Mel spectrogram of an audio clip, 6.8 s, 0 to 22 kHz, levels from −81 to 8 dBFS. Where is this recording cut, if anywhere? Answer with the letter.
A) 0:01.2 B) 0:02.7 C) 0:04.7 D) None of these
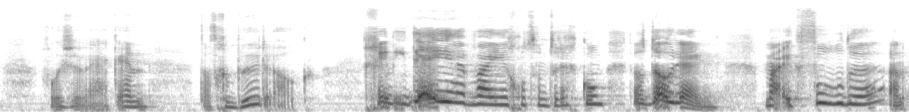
B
